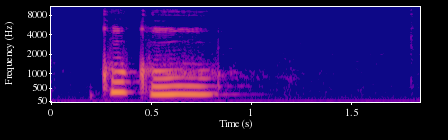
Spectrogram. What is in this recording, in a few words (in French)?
"coucou", French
